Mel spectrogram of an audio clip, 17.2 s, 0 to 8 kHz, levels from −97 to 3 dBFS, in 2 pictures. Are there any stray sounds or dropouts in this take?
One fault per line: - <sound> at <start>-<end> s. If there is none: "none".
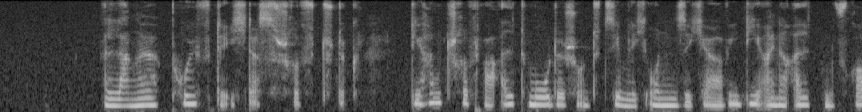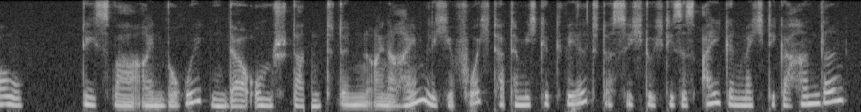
- dropout at 11.7-11.7 s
